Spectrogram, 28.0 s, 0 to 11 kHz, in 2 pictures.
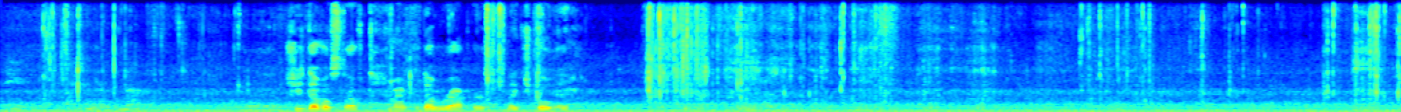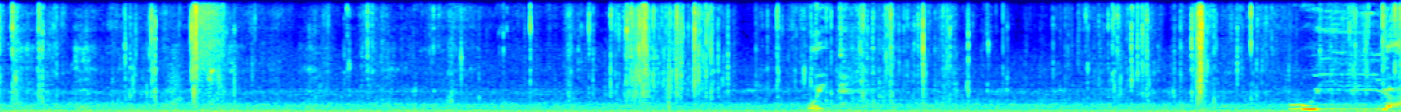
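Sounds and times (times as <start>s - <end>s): steady low hum: 0.0s - 28.0s
tortilla wrap rustling: 6.4s - 28.0s.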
